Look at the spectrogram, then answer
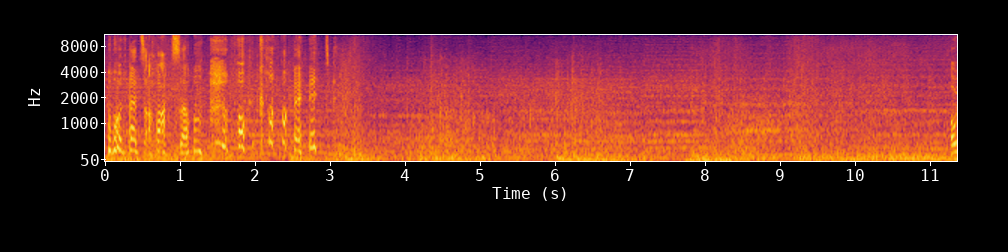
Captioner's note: gasps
